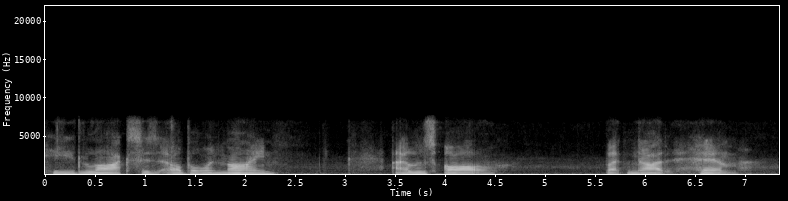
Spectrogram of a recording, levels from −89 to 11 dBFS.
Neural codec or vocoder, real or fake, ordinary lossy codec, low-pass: codec, 16 kHz in and 24 kHz out, 1.1 kbps, FireRedTTS-2 codec; fake; Opus, 32 kbps; 7.2 kHz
